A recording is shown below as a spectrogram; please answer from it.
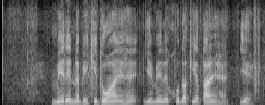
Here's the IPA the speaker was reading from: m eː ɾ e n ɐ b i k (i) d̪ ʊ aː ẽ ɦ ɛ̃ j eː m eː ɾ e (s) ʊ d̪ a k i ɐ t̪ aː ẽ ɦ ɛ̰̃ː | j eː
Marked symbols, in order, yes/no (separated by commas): yes, no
